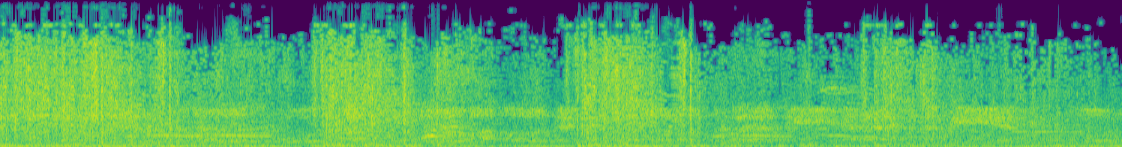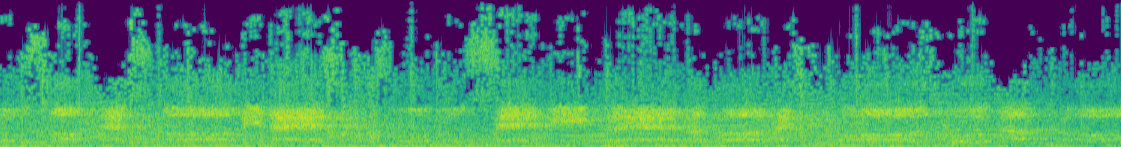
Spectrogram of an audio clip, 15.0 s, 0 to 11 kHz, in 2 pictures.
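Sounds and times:
arquebus gunfire volley in a battle: 0:00.0 - 0:07.2
loud dense continuous battle din: 0:00.0 - 0:14.9.

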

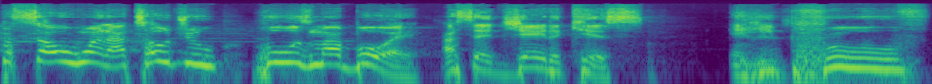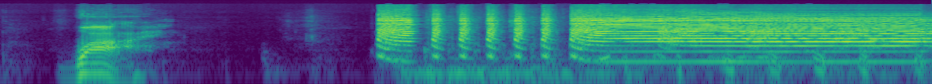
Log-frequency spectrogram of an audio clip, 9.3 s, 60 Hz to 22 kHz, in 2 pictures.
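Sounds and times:
speech: 0:00.0 - 0:05.5
air horn blasts: 0:07.5 - 0:09.3.

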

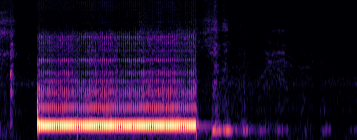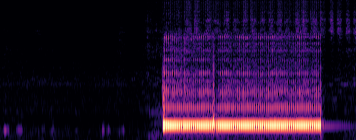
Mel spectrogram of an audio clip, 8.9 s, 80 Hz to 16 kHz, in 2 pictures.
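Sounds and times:
telephone ringback tone heard from the caller's end: 0:00.5 - 0:02.5, 0:06.5 - 0:08.6.

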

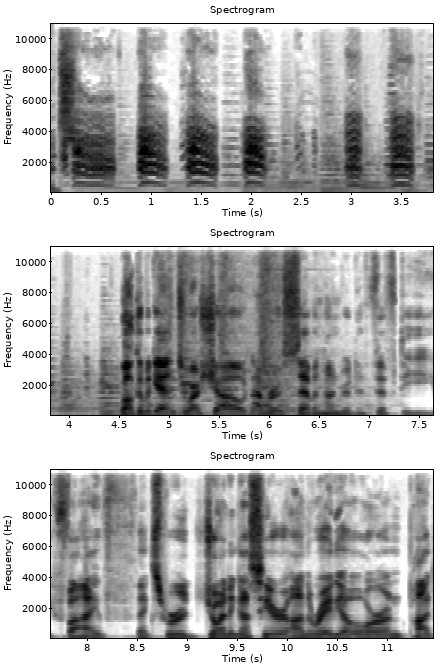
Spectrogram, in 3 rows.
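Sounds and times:
speech: 0:00.0 - 0:00.4, 0:04.5 - 0:11.4
black skimmer calls: 0:00.0 - 0:04.8.

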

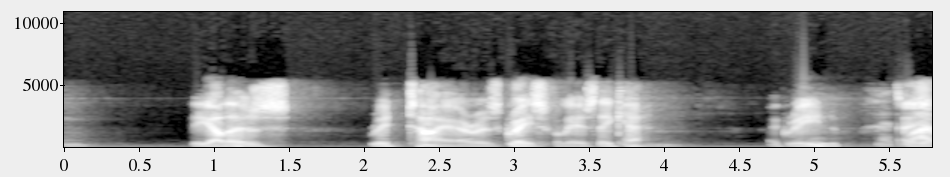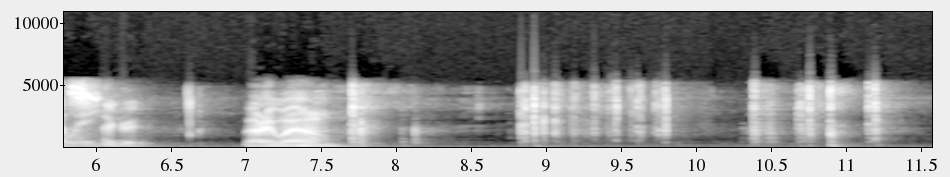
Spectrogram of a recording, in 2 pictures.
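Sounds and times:
speech: 0:00.8 - 0:04.1, 0:04.7 - 0:06.4, 0:07.0 - 0:07.8
playing cards shuffled for a hand of poker: 0:08.8 - 0:11.4.

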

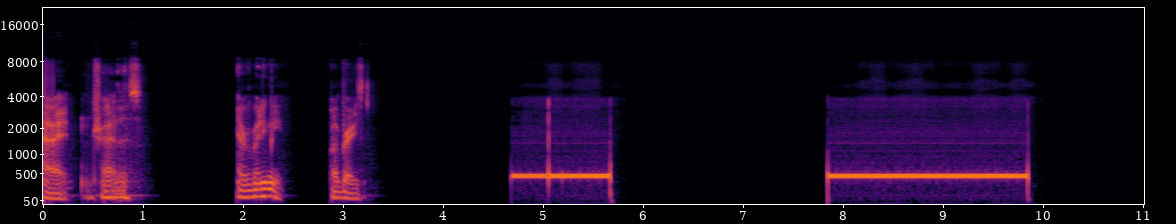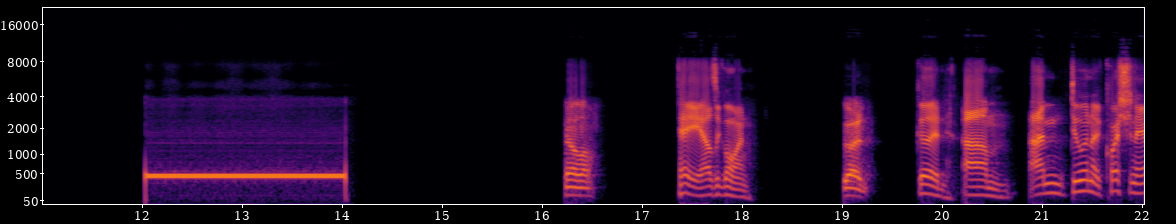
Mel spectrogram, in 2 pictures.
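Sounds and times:
speech: 0:00.0 - 0:01.0, 0:01.9 - 0:03.4, 0:17.4 - 0:18.2, 0:19.0 - 0:22.0
buzzing telephone ringback tone after a speed-dial call: 0:04.7 - 0:05.7, 0:07.8 - 0:09.9, 0:12.0 - 0:14.1.

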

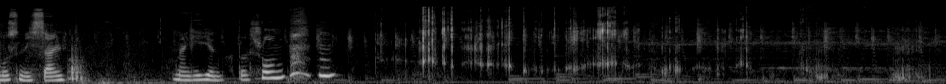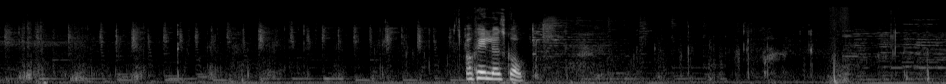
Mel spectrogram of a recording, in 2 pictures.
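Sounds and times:
speech: 0:00.0 - 0:01.0, 0:01.7 - 0:03.6, 0:14.2 - 0:14.9
potato chips being chewed: 0:03.6 - 0:14.2, 0:15.8 - 0:18.9.

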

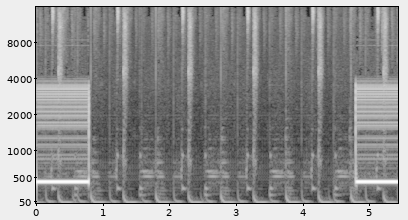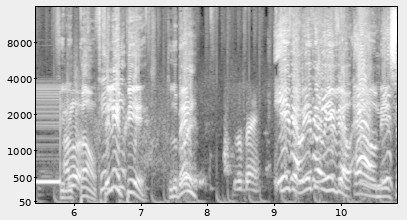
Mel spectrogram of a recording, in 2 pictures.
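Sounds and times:
telephone tone as a call is placed: 0:00.0 - 0:00.8, 0:04.8 - 0:05.8
speech: 0:05.8 - 0:10.8.

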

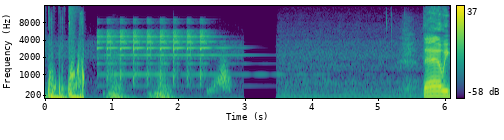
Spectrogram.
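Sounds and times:
stock market closing bell ringing: 0:00.8 - 0:03.6
speech: 0:05.7 - 0:06.0.

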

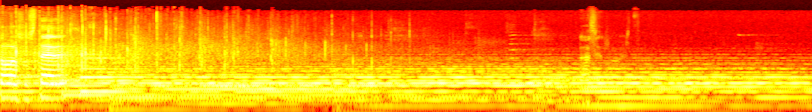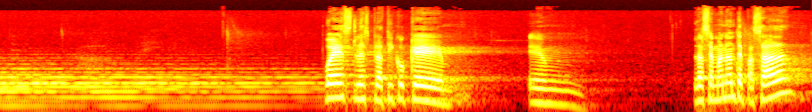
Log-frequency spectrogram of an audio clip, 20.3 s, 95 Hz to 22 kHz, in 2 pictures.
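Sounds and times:
speech: 0:00.0 - 0:01.6, 0:14.3 - 0:15.9, 0:16.8 - 0:17.4, 0:18.8 - 0:20.2
crowd applauding: 0:00.0 - 0:05.8
sustained keyboard or organ chords: 0:00.0 - 0:16.0.

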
